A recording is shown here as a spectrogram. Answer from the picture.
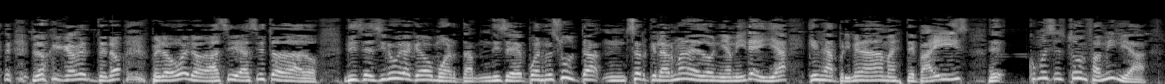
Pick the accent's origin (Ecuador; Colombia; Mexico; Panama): Panama; de Panamá.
